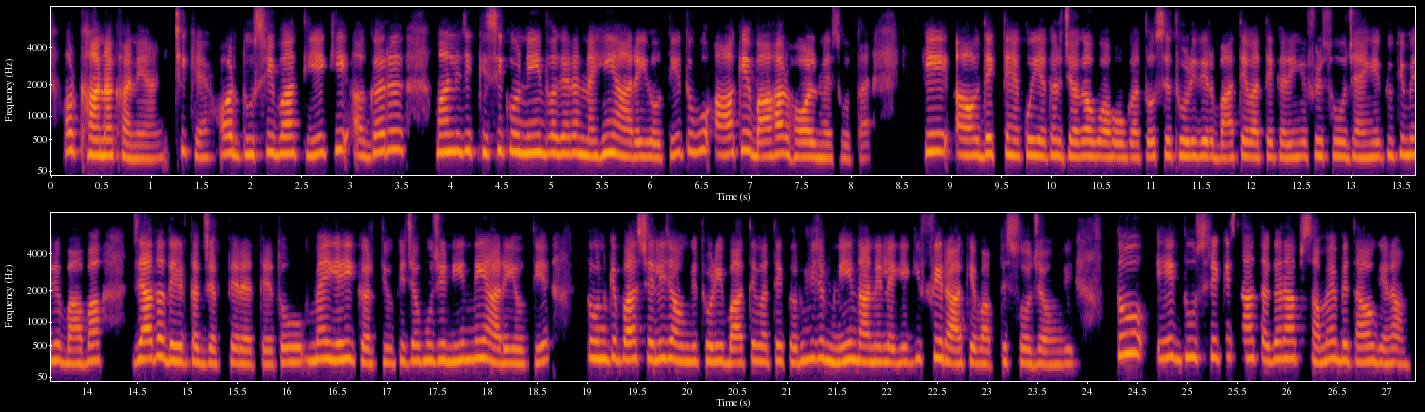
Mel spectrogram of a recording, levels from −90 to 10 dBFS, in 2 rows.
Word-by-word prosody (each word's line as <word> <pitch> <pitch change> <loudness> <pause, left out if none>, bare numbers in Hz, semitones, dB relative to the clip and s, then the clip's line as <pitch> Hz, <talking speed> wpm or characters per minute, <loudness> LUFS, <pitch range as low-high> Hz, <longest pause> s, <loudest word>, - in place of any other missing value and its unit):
और 320 - +3
खाना 250 -1 +7
खाने 205 -3 0
आए। 200 0 -7 0.2
ठीक 305 -4 -4
है? 220 0 -6
और 285 0 +3
दूसरी 265 +3 0
बात 275 +1 +3
ये 255 +3 +1
कि 335 0 +2
अगर 290 +8 0 0.5
मान 295 +1 +6
लीजिए 310 0 +2
किसी 290 +2 0
को 310 0 +1
नींद 285 0 +4
वग़ैरह 275 0 +1
नहीं 260 +2 +3
आ 245 -3 +2
रही 230 0 -1
होती 230 +4 -4
तो 310 - -3
वो 315 +2 -2
आके 275 +5 +2
बाहर 245 +2 +3
हॉल 230 -1 +2
में 210 0 -2
सोता 205 0 -13
है 210 - -11 0.5
कि 305 0 +4
अ, 250 -1 +3
देखते 270 +1 +1
हैं 245 -1 0
कोई 250 -1 +2
अगर 245 +1 -1
जगा 235 -1 +1
हुआ 230 -1 0
होगा 220 0 -3
तो 225 - -2
उससे 245 +1 -2
थोड़ी 235 -1 +1
देर 235 0 0
बातें-वातें 220 +1 -2
करेंगे 220 +1 -4
फ़िर 245 - -2
सो 235 0 -4
जाएँगे 220 0 -3
क्योंकि 245 +3 -5
मेरे 255 +1 0
बाबा 220 +2 0 0.4
ज़्यादा 285 +4 +5
देर 255 -3 +2
तक 240 - 0
जगते 220 +1 -4
रहते 210 -1 -3
हैं, 210 - -4
तो 235 0 -1
मैं 270 +2 +2
यही 275 0 +4
करती 225 0 -3
हूँ 225 - -5
कि 250 - -3
जब 255 +1 -2
मुझे 260 0 +1
नींद 250 +2 +1
नहीं 295 +1 +3
आ 245 -4 +2
रही 225 0 -1
होती 220 +2 -4
है 260 - -3 0.4
तो 300 - 0
उनके 285 +1 +2
पास 280 0 +2
चली 280 0 +1
जाऊँगी 250 -4 0
थोड़ी 250 0 +2
बातें-वातें 240 +2 -1
करूँगी 255 +4 -2
जब 285 -2 +1
नींद 255 +3 +2
आने 240 -1 +2
लगेगी 235 +2 -3
फ़िर 295 -5 +2
आके 220 +2 +1
वापस 215 +2 -6
सो 225 -2 -3
जाऊँगी। 205 0 -5 0.4
तो 365 +1 +2
एक-दूसरे 310 +1 -1
के 310 +2 -7
साथ 290 -1 -1
अगर 275 +2 0
आप 285 0 +2
समय 255 +3 -1
बिताओगे 245 -3 -1
ना 225 -1 -3
250 Hz, 215 wpm, -19 LUFS, 225-280 Hz, 0.5 s, खाना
